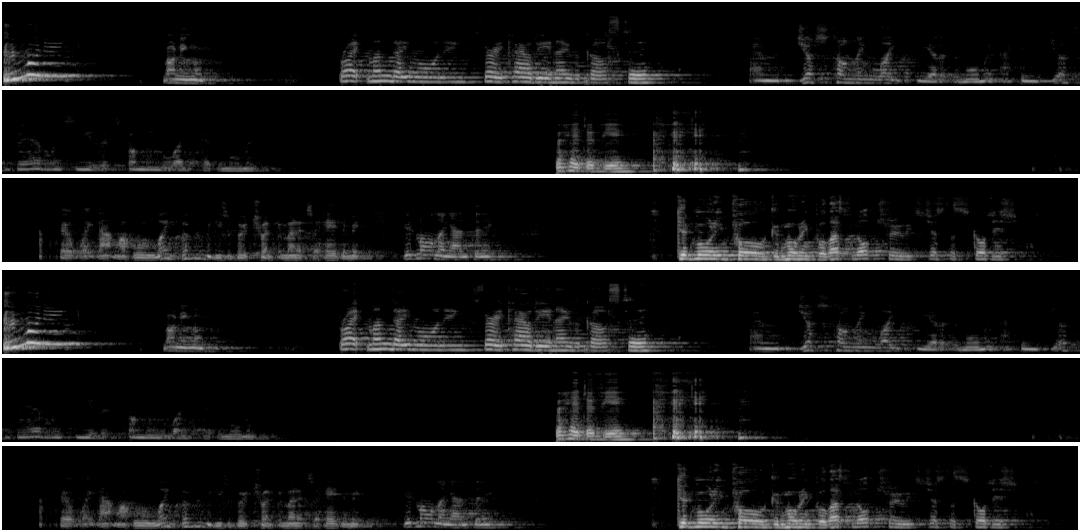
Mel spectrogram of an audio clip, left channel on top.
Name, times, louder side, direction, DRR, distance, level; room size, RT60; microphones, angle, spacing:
voice 1, 0.0-0.8 3.4-6.5 16.3-17.8 18.1-18.3, right 1 dB, 25° right, 7 dB, 1.6 m, -28 dB
voice 2, 1.6-2.1 2.9-3.0 6.0-6.2 7.5-13.3 22.1-26.9, left 1 dB, 85° left, 4 dB, 2.6 m, -40 dB
voice 3, 28.3-31.7, left 1 dB, 5° left, 8 dB, 1.4 m, -28 dB
29.0 x 27.0 x 6.3 m, 0.98 s
head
